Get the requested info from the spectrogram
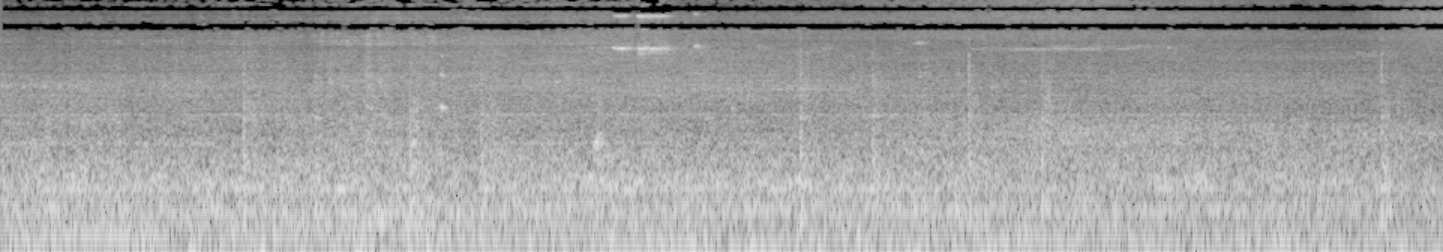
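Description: Railway passenger coaches rolling past at low speed, their steel wheels rumbling and clicking over the rail joints, with a brief faint wheel squeal about five seconds in.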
